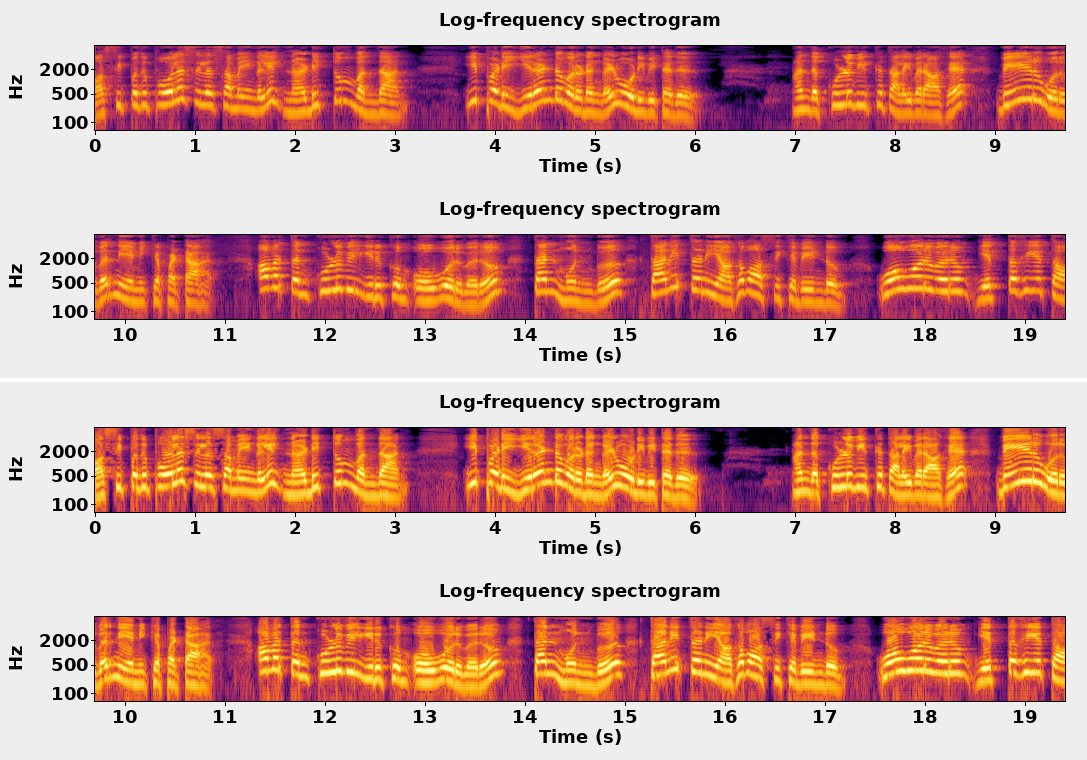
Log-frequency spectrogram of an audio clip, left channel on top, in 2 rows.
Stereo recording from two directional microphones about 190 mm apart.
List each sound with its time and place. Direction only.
0.0 s a woman's voice: 40° right (ahead or behind)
